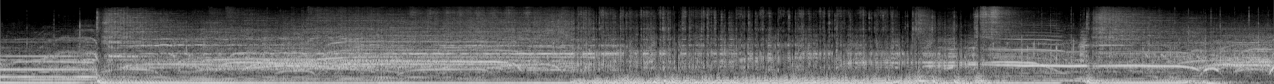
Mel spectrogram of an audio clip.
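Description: Live rock band playing the loud close of a song, electric guitar and drums over a sustained low bass, with crowd whoops and screams rising above it. The drumming thickens about halfway through.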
